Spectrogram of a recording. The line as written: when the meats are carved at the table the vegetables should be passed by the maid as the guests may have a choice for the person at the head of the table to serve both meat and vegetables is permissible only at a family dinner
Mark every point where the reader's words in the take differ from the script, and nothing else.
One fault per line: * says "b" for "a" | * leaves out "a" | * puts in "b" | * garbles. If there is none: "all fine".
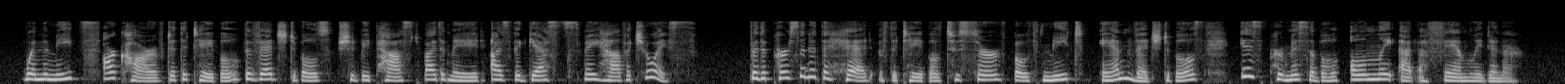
all fine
